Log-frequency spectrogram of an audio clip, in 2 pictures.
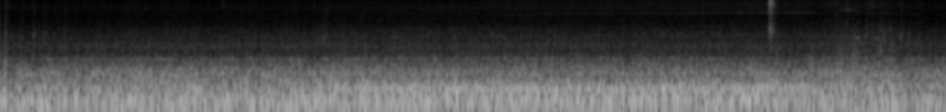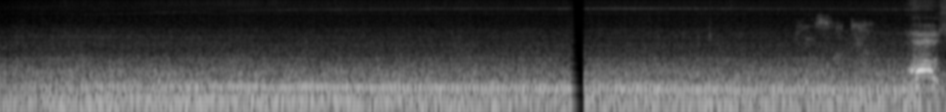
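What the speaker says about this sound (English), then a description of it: "If you'd listen to the engine, you'd know we were slowing down." A boat engine drones low and steady for the whole stretch, a continuous rumbling hum with people talking over it.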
